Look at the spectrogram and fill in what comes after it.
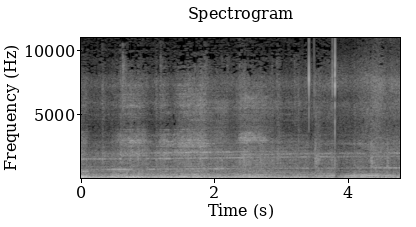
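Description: Electric local passenger train running along the line, heard from inside the carriage: a steady low rumble of wheels on track with faint steady whines over it, and a couple of sharp clicks about three and a half seconds in.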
